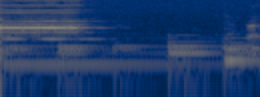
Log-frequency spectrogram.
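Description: A children's picture toy plays a tinny electronic trumpet tune, several short loud synthetic tones in a bouncing rhythm, close up with no speech.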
